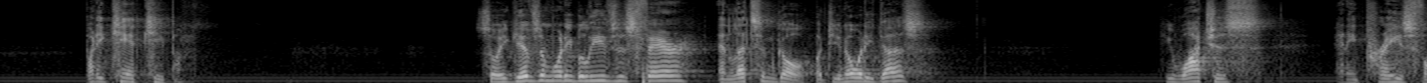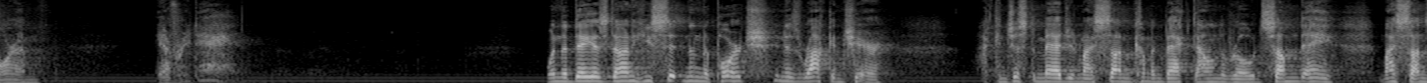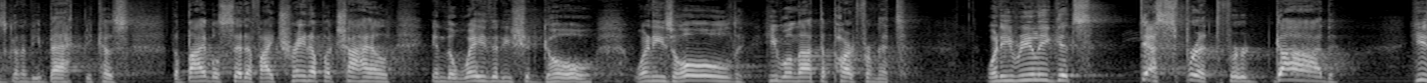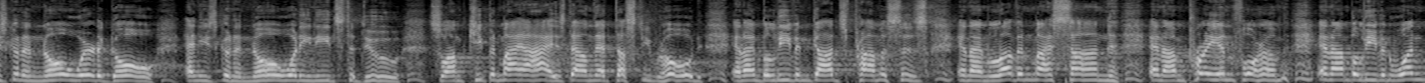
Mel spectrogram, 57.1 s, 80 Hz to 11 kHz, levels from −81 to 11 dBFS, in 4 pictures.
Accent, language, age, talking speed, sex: American, English, 60-79, 150 wpm, male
